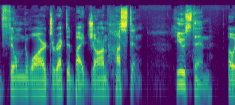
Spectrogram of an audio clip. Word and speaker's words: Huston: an academy award film noir directed by john huston houston oh it's houston houston yeah it's jennifer houston's dad yes oh wow and grandfather of jack houston houston houston who's with you guys well there's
